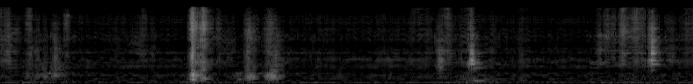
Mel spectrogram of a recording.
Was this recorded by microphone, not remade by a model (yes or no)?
no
